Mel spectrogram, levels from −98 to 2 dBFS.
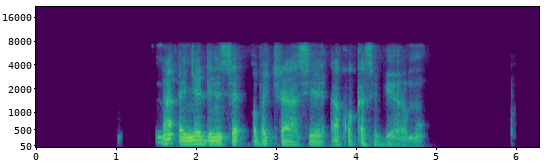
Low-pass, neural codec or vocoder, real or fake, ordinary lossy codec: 7.2 kHz; none; real; Opus, 16 kbps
